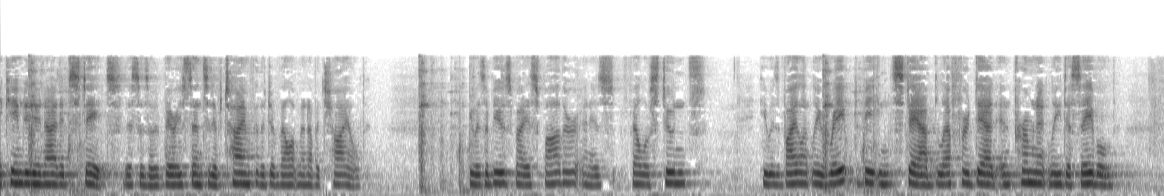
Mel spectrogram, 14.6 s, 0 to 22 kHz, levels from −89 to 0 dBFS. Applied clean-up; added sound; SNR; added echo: none; Shatter / Crushing; 18 dB; none.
